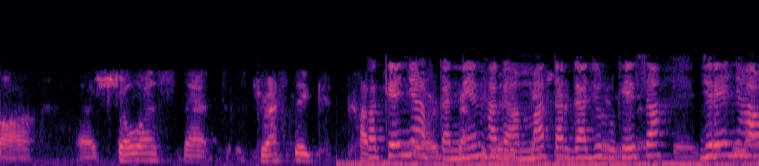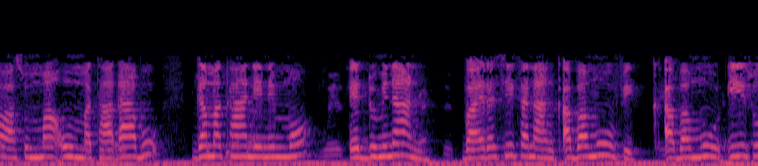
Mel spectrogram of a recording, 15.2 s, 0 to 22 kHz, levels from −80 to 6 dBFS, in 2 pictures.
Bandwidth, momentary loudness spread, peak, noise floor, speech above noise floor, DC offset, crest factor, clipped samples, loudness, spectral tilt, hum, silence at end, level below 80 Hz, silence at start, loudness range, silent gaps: 5.8 kHz; 10 LU; -12 dBFS; -53 dBFS; 23 dB; under 0.1%; 18 dB; under 0.1%; -29 LUFS; -3 dB/octave; none; 0 s; -40 dBFS; 0 s; 3 LU; none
